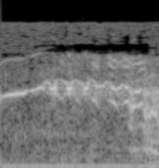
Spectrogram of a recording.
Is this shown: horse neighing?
yes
